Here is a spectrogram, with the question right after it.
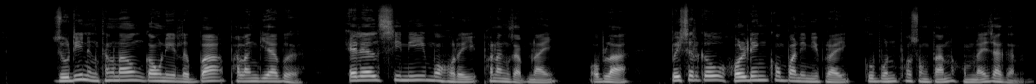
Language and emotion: Bodo, neutral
